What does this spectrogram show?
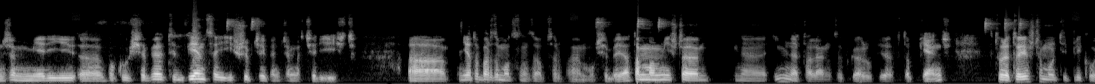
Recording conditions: video call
